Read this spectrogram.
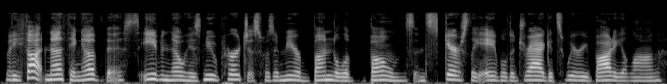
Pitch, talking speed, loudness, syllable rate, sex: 190 Hz, 235 wpm, -19 LUFS, 6.0 syllables/s, female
